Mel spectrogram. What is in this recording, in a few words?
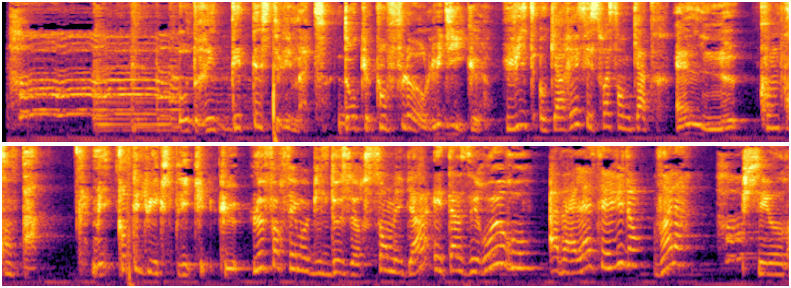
pub radio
